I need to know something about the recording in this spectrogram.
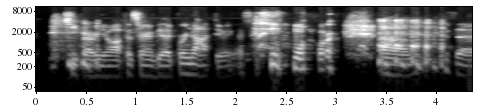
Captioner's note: laughs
